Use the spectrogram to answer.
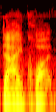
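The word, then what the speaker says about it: diquat: You know, it's not a long I if it's followed by a consonant and then a vowel, even if it's UO. It's not die, it's D.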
